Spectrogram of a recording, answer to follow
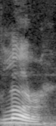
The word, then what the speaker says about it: leurs: So uh and how do you pronounce it? Well, you pronounce it lur l l l l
